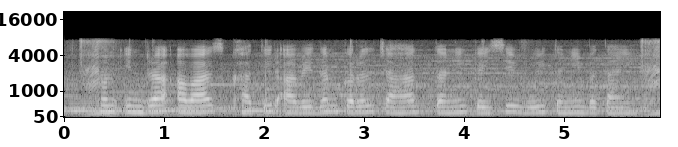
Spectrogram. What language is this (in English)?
Bhojpuri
